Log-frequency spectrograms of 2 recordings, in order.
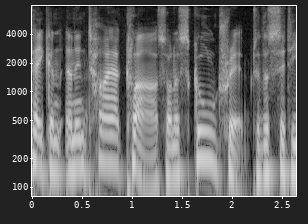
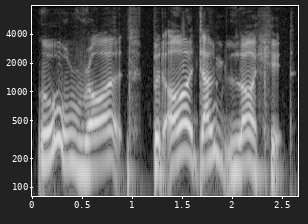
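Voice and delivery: put-on higher, slow, grudging old voice; reluctant old man; 5 semitones higher, much slower than usual. A narrator's reading. Old Vincent giving in to the plan, grudging old voice.

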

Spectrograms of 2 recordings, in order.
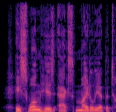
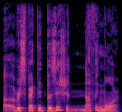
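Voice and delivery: nervous merchant; 8 semitones higher than usual. A narrator's reading. Merchant continues his plea.

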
